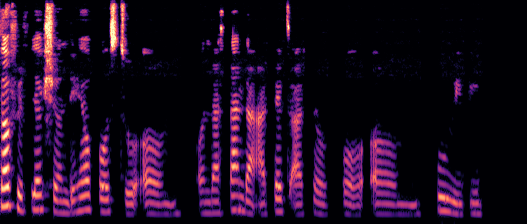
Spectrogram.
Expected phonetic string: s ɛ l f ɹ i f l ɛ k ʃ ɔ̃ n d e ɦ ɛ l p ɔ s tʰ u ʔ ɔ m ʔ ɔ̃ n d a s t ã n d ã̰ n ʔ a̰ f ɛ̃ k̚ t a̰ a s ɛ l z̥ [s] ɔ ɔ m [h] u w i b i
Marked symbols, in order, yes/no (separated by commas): no, yes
